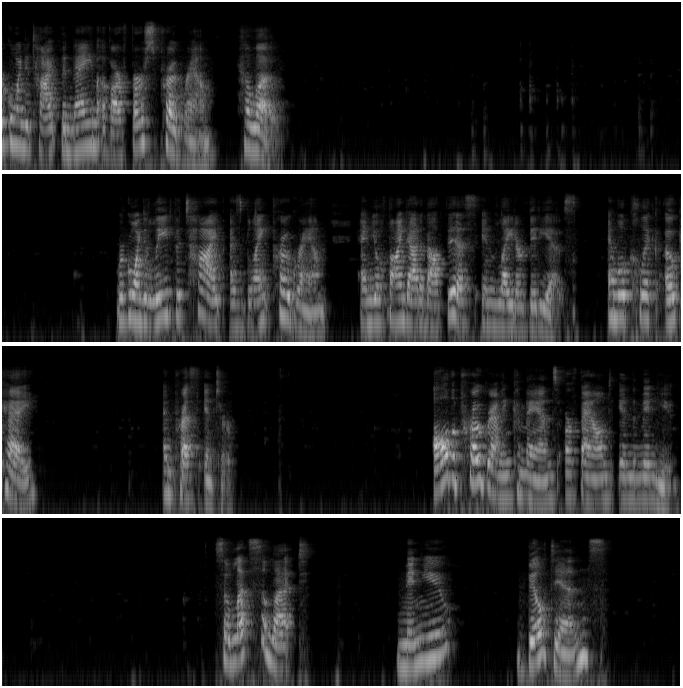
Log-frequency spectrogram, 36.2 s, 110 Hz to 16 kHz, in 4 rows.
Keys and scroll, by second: 6.2 h, 6.9 e, 7.3 l, 8.6 o, 18.5 Tab, 21.7 Return, 32.9 Menu.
